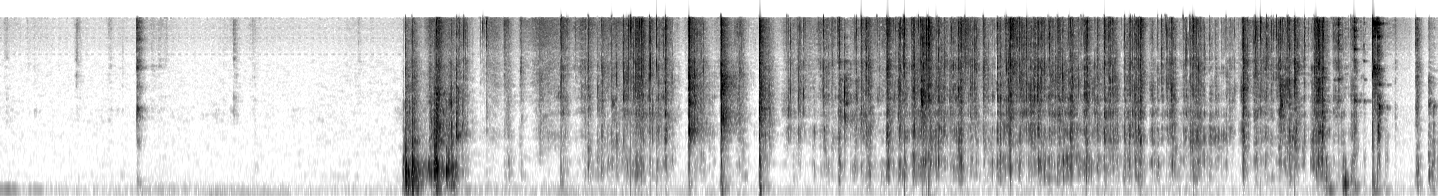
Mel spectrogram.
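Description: Plastic crinkling and tearing, with many sharp clicks, starting about four seconds in and running for about ten seconds, as a small cosmetic tube is handled and opened. Before that, only a few faint clicks.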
